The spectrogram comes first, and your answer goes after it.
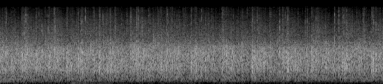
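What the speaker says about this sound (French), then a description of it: "Un applaudissement à l'Académie musicale de Liège." Sustained audience applause in a concert hall honoring a Liège music academy, dense and even clapping from a large crowd, loud and continuous with no voices on top.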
